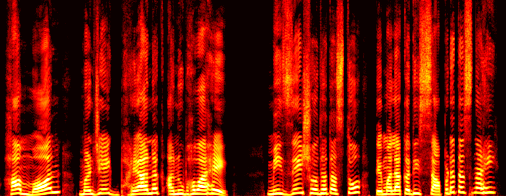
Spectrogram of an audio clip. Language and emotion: Marathi, angry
